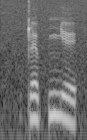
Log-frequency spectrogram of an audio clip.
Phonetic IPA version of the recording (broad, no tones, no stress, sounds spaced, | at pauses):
ʈ ɛ p ɲ e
